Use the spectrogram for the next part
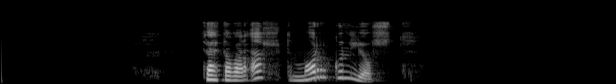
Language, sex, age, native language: Icelandic, female, 60-69, Icelandic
